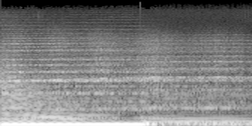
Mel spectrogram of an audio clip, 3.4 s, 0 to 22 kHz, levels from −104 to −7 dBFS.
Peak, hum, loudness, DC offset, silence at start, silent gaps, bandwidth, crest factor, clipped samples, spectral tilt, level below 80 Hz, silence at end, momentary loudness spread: -2 dBFS; none; -13 LUFS; under 0.1%; 0 s; none; 6.8 kHz; 8 dB; under 0.1%; -7 dB/octave; -10 dBFS; 0 s; 12 LU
